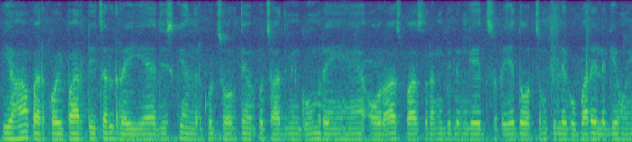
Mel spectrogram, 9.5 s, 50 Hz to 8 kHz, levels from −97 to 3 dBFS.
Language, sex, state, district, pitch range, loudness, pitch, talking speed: Hindi, male, Rajasthan, Bikaner, 115-120 Hz, -19 LUFS, 115 Hz, 175 wpm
